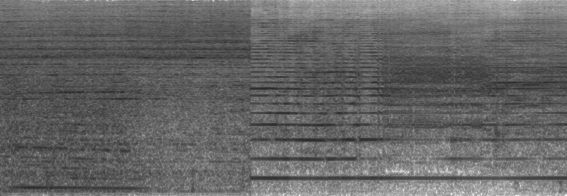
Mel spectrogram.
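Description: Electric woodworking power tool running: a rough cutting or sanding noise for about three seconds, then an abrupt change to a steady high-pitched motor whine.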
